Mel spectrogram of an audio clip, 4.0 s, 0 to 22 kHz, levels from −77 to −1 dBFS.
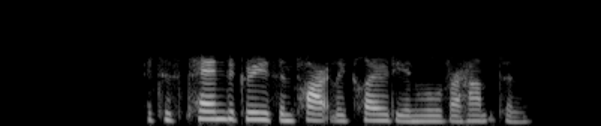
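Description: No faults found in the speech: the AMR narrowband mobile codec path is working normally, with audio held to a line band of about 150 Hz to 3.4 kHz and the light codec coloration that fits a 12.2 kbps mode.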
